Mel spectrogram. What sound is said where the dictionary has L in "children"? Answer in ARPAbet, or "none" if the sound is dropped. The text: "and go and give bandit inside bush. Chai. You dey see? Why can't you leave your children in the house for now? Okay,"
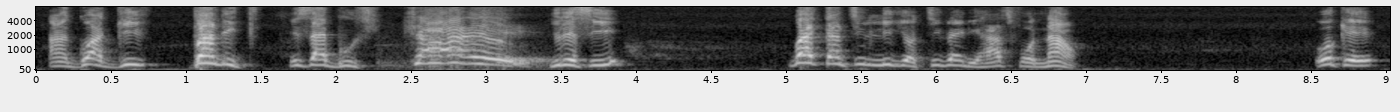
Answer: none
